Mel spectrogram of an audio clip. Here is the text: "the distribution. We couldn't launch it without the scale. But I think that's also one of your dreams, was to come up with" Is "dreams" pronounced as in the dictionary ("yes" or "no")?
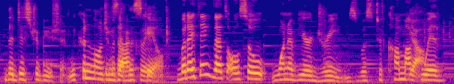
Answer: yes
